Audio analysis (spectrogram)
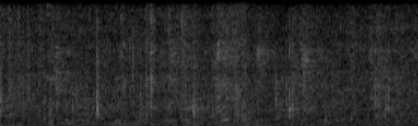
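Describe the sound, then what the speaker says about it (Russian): Horses' hooves clip-clop on a street on Heybeliada island, a brisk, uneven patter of steps close by, with people talking over them. "Лошадки."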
